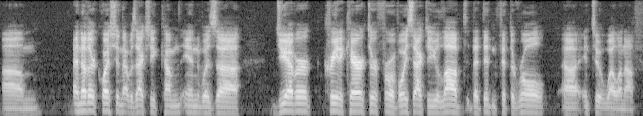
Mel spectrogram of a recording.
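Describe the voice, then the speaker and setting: A man's voice: mid-range voice, moderate pace. A man speaking as a producer on a panel, explaining practical matters informally and conversationally, thinking aloud as he goes.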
